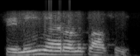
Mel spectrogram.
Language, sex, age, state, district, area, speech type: Malayalam, male, 18-30, Kerala, Wayanad, rural, conversation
